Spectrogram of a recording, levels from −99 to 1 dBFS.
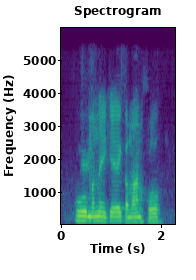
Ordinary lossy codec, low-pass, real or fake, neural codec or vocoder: AAC, 32 kbps; 5.4 kHz; fake; codec, 16 kHz, 2 kbps, X-Codec, HuBERT features, trained on general audio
